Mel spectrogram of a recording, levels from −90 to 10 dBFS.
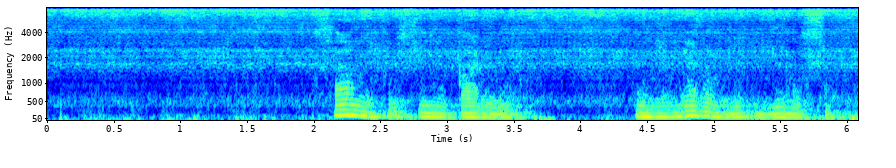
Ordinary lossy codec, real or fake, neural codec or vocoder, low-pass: none; fake; codec, 16 kHz, 4.8 kbps, FACodec; none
